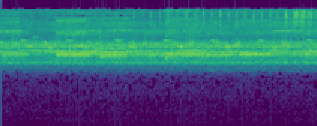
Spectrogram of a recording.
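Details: Many crickets trilling together at night in a summer forest, a constant high, ringing buzz that thickens slightly after the first second and then holds steady.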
